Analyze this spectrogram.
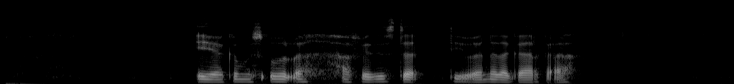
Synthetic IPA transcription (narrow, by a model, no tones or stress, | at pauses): ʔɪjɐkʰɐmɐsʔuːlʔɐħɑfɪðɪst̪ʰɐ | d̪̥iwa̰nɐðɐɡaːrkʰɐ̰ʔɐh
